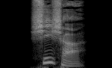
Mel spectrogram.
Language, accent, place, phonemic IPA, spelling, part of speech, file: German, Germany, Berlin, /ˈʃiːʃa/, Shisha, noun, De-Shisha.ogg
- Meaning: shisha, hookah (pipe with a long flexible tube that draws the smoke through water)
